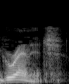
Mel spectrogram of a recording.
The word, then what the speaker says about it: Greenwich: My name is Greenwich, pronounced like the town in Connecticut.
